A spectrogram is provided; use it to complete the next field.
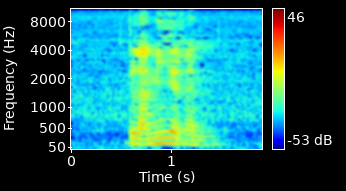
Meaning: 1. to embarrass 2. to disgrace oneself
- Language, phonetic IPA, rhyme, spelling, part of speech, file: German, [blaˈmiːʁən], -iːʁən, blamieren, verb, De-blamieren.ogg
